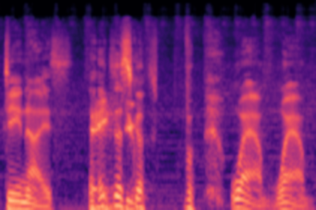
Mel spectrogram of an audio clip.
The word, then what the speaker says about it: Denise: D-nice. It just goes wham, wham, wham, wham. And then she finally goes, D-nice.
